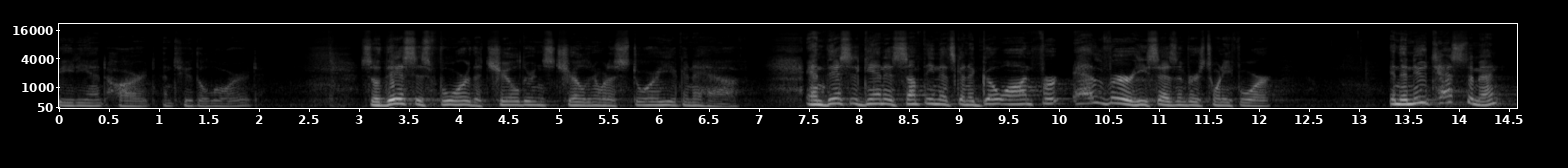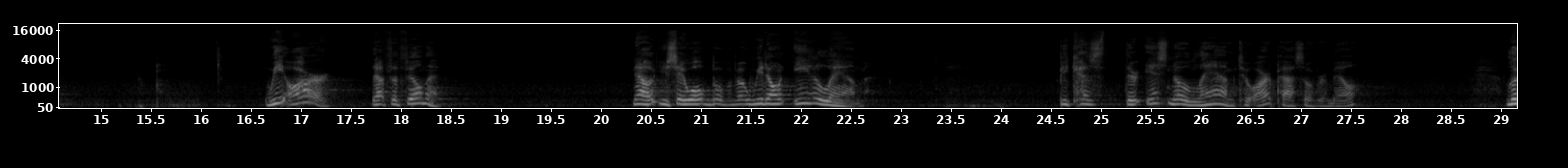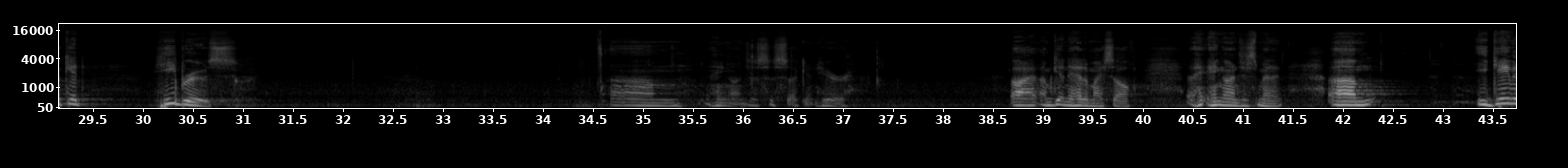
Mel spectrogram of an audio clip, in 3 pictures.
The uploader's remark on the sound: Recorded at Calvary Chapel of Los Alamitos on May 17 2023 on Wednesday evening sermon.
